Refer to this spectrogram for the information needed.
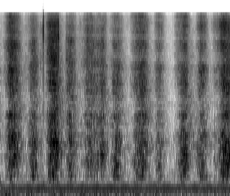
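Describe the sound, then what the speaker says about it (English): An onion is rubbed hard against the fine side of a hand grater, producing steady rhythmic rasping strokes, close and loud, about five back-and-forth passes with no talking. "I need my onion. Finely grate this with my grater. On the fine side, very fine."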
